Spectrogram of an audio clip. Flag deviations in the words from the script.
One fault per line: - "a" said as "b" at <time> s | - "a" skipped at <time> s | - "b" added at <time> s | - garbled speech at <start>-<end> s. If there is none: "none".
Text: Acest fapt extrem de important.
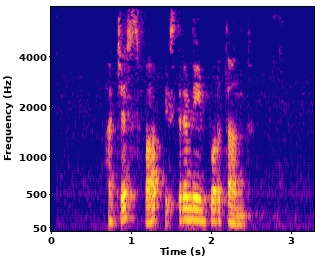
none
